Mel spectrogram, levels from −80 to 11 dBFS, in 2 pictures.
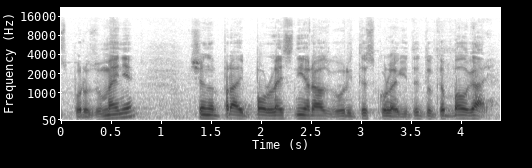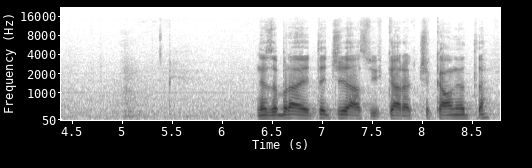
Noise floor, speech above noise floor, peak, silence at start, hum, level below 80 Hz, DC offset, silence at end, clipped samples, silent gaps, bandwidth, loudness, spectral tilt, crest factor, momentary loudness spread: -45 dBFS; 30 dB; 0 dBFS; 0 s; none; -58 dBFS; under 0.1%; 0.1 s; under 0.1%; none; 15 kHz; -16 LUFS; -6 dB/octave; 16 dB; 7 LU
